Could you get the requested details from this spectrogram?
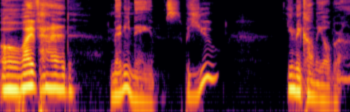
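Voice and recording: Slow-paced and in a put-on character voice, the speaker has a dark, mellow tone with a slightly husky edge and big pitch swings.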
